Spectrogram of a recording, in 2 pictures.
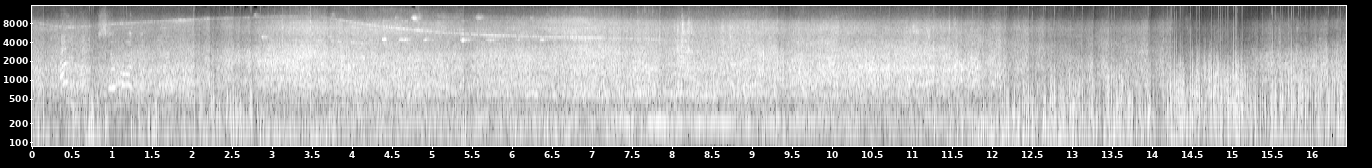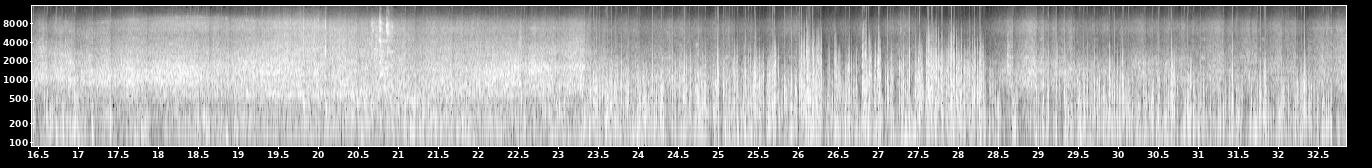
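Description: Steady rumble of a container freight train moving slowly through a rail yard behind a Class 66 diesel locomotive. A high squeal falls in pitch a few seconds in.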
